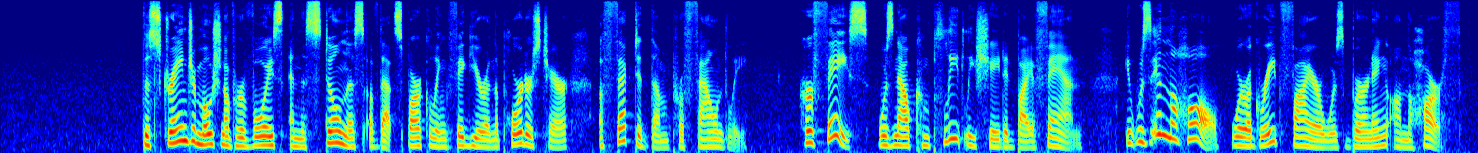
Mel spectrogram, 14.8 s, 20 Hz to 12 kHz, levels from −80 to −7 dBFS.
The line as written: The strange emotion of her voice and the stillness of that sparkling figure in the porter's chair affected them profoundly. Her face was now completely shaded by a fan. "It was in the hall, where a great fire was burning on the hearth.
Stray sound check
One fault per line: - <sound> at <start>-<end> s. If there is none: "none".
none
